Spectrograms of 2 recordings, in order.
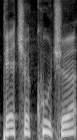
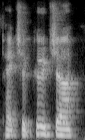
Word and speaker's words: Pecha Kucha: am I allowed am I allowed to say Pecha Kucha as I say it or you pronounce it the chalk chacha-chacha-chacha-chow yeah it's just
